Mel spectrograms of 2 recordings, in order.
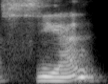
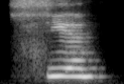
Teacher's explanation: Yesterday we talked about the xian, the rising tone. Today, same pronunciation, but flat tone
